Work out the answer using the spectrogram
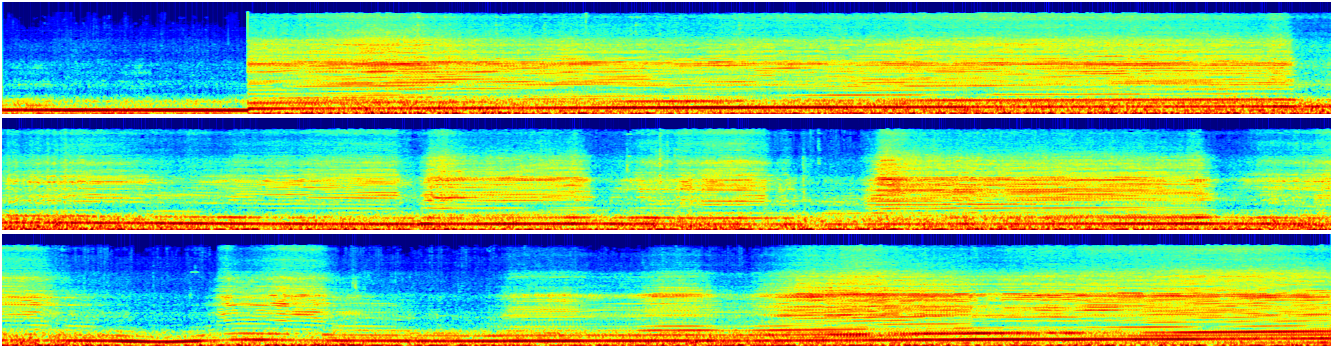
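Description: Car engine running at steady high revs under load on a race track. The pitch jumps up shortly after the start, dips briefly about two-thirds of the way through as the revs drop and pick up again, then climbs near the end.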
